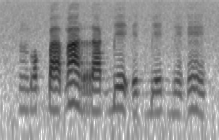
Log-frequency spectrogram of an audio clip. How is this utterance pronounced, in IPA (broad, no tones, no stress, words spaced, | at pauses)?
ŋɡɔk͡paɓã raɡ͡be ʔeɡ͡be ɡ͡bẽʔẽ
